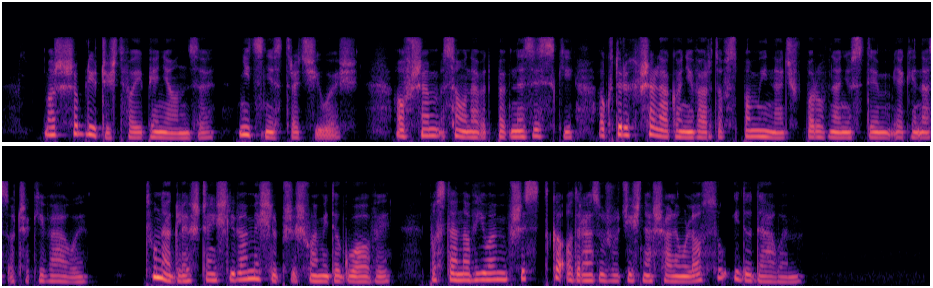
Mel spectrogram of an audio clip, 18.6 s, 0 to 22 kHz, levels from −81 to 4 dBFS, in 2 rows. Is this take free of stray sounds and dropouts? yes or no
yes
